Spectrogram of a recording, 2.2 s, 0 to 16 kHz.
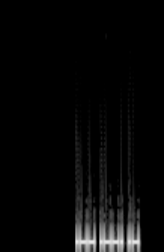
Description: Morse code, heard as a keyed tone, about 44 wpm, 700 Hz. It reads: WPA
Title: ARRL Sections 45wpm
